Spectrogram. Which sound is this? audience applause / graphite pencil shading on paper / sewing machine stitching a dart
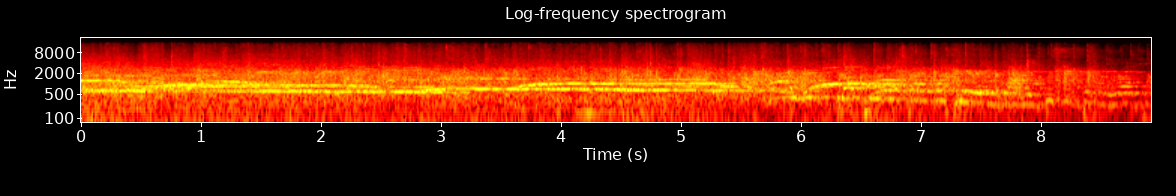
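audience applause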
